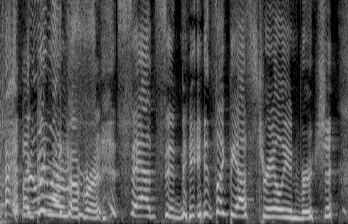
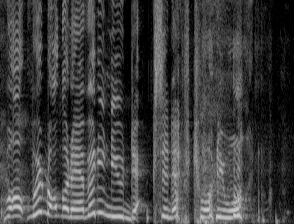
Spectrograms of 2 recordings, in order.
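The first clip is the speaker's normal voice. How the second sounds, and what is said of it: Mumbled mock Australian-Cockney accent. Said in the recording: “That was a really offensive Australian accent ... That was more like Cockney. Somebody speaking in a Cockney accent who had just eaten an entire salted nut roll ... they had like an entire bag's worth of chips, like a Famous Amos in their mouth”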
